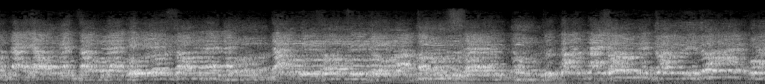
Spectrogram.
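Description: A large choir of mostly women singing together loudly, coming in all at once at the start.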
